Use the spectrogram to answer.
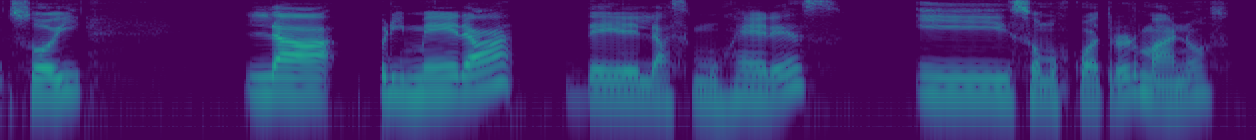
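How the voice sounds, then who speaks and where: A woman speaking, telling her life story as a guest in an earnest, animated way. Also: medium pitch, smooth, dry recording, clean studio sound. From Venezuela. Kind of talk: conversational interview.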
